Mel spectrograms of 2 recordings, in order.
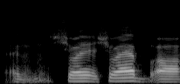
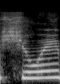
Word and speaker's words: शुएब: Correct, हाँ correct pronunciation शुएब है। Same ही है, कुछ लोग शोएब भी बोल देते हैं, तो वो हम्म। डिस्टोर्ट होके शोएब हो जाता है। वैसे शुएब सही प्रोनाउंसिएशन है, हम्म।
